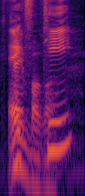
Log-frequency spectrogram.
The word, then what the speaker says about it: Steinberger: 스테인버그. XT-2라는 모델인데요. 네, 스테인버그랑 스테인버그랑 헷갈리시면 안 되는 게 스테인버그는 네. 큐베이스 만드는 회사고요. 그렇죠. 소프트웨어 만드는 회사고요. 예. 스테인버그. 예, 스테인버그입니다. 햄버거 할 때 버거입니다. 스펠링도. 그래서 헤드리스 기타에 대한 노하우의 집결체.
